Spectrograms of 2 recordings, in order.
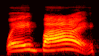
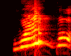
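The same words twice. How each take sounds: First: Said in the usual way. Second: Higher, louder urging command; insistent loud call. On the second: Real, not acted. To the co-host ending the episode, loud insistent call to wave. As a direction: push the co-host to wave now. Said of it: "You didn't wave bye".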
